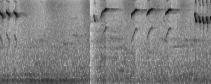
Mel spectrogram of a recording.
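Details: Oriental white-eye tutoring song: scattered thin, high rising chirps with short gaps, then a closing quick trill of about six notes; low background hum in the first part.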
